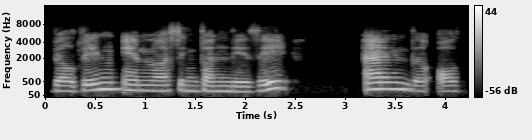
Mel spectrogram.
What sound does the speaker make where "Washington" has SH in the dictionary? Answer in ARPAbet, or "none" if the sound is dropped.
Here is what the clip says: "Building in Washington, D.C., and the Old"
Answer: S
